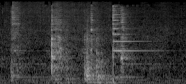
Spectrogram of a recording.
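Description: A spoon stirs mashed drumstick pulp into frying vegetables in a pan for drumstick bharta, making four short, close scraping strokes with a light sizzle underneath.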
